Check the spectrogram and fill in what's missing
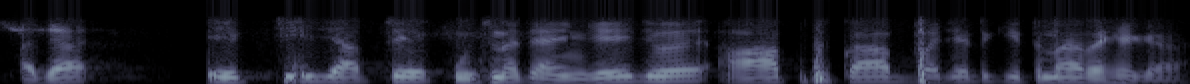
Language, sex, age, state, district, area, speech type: Hindi, male, 45-60, Uttar Pradesh, Lucknow, rural, conversation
